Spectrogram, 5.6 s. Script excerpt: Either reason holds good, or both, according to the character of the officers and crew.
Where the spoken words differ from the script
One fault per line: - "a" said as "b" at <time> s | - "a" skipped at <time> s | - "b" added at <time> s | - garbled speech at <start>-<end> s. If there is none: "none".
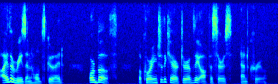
none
